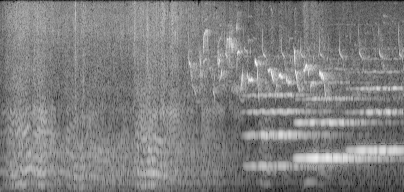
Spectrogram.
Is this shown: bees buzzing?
yes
